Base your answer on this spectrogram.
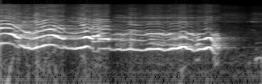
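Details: Zoe, a pet dog indoors, "talking" as a trick, saying "mama": a loud, drawn-out, wavering howl-like moan with rich harmonics, rising and falling in two long phrases.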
